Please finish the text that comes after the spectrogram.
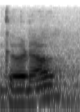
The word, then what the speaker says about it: Godot: game of chess using Goo that's pronounced goo and I'm using 4.1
